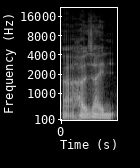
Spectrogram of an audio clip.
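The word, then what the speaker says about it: José: I used to pronounce Jose Jos because I was a literate motherfucker, and I think I still am.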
